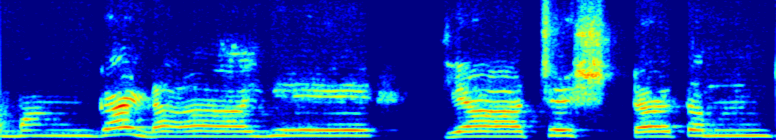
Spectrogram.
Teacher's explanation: మంగళాయే తర్వాత గ్యాప్ ఇవ్వకుండానే త్యాచిష్ట చెప్పాలి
